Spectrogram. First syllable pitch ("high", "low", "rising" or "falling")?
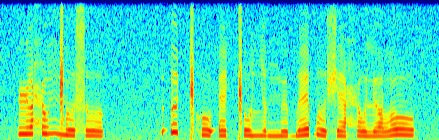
rising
